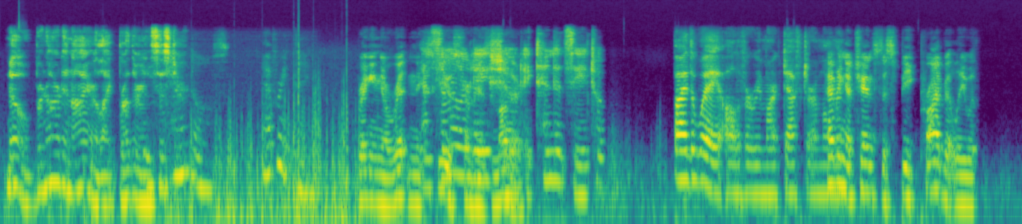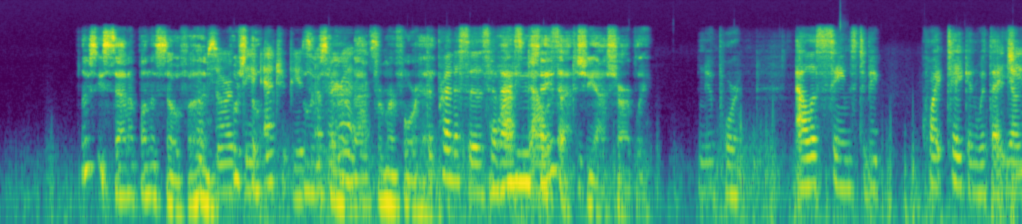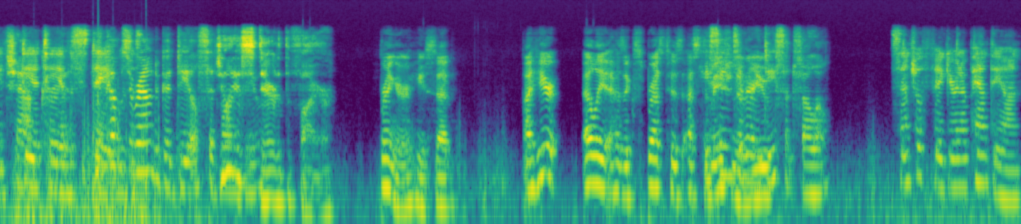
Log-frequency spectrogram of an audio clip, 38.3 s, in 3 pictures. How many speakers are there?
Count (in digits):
5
